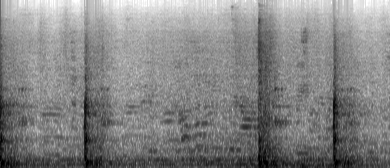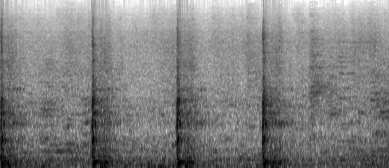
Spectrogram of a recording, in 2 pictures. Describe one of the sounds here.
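A cleaver chops meat on a wooden block with sharp thuds.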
